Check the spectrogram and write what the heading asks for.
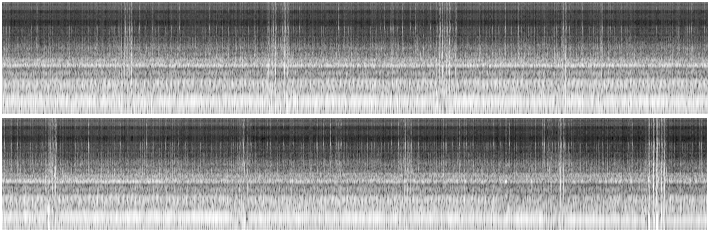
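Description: Motorbike engine running steadily at cruising speed, heard from on board, with occasional light knocks. Its note drops lower in the last few seconds.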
